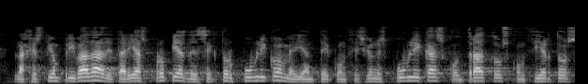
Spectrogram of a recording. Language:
Spanish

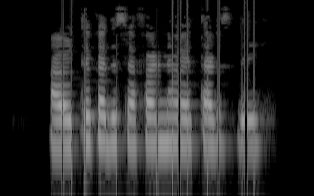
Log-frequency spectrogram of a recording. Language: Pashto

